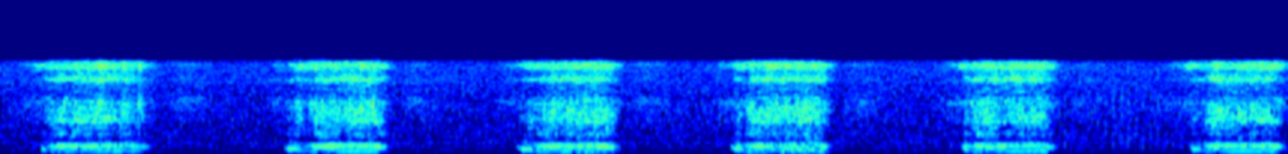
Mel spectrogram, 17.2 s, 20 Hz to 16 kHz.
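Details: A sleeping dog snoring in steady, regular rumbling bursts, about 20 breaths a minute, in a quiet room.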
